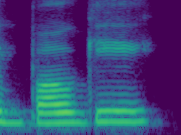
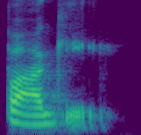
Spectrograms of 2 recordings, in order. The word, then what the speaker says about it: Boggy: So if I say bogey, we're not saying the right film. So it's boggy, Yeah, but right?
